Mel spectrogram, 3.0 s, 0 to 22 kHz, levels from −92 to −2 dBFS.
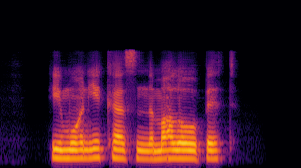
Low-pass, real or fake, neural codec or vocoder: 7.2 kHz; fake; codec, 16 kHz, 0.2 kbps, FocalCodec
